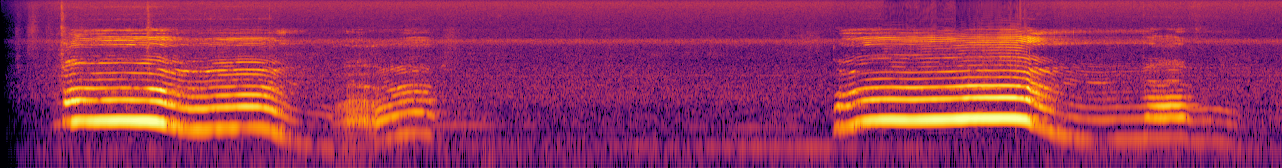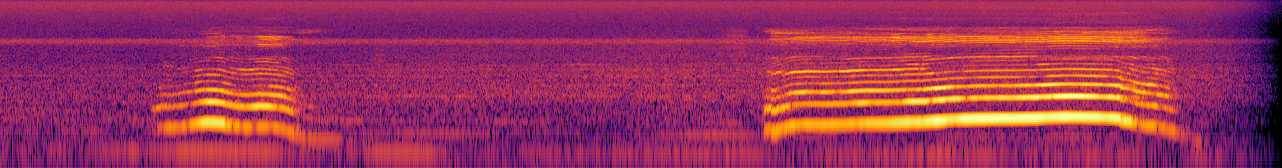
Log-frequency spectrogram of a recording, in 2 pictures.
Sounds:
animal, domestic animals, dog

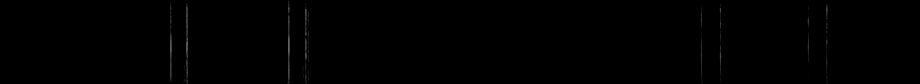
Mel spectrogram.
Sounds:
tick

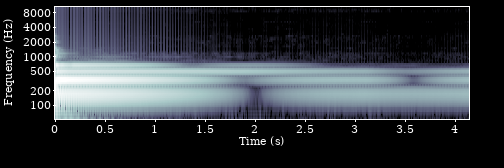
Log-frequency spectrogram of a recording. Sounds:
music, plucked string instrument, guitar, musical instrument, acoustic guitar

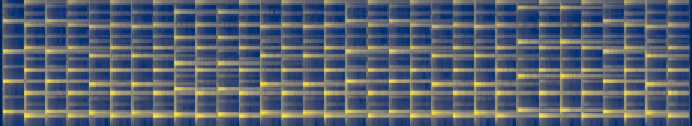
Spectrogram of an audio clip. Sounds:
alarm, ringtone, telephone

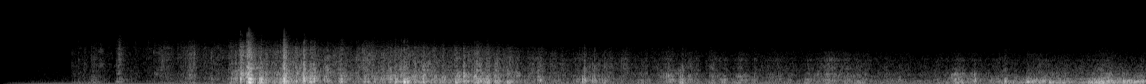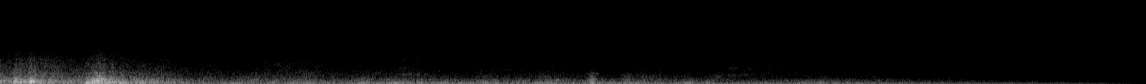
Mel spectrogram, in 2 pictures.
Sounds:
thunder, thunderstorm

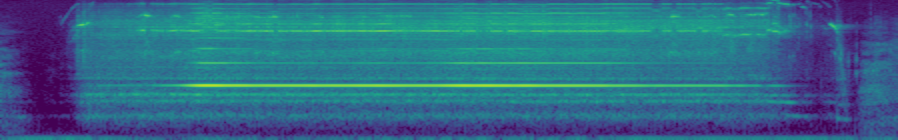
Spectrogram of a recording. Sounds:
musical instrument, music, wind instrument

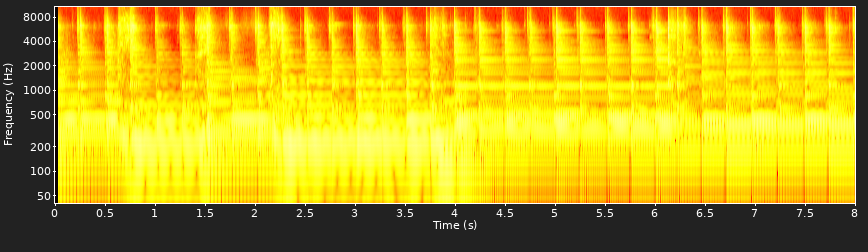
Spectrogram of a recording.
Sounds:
music, musical instrument, acoustic guitar, plucked string instrument, guitar

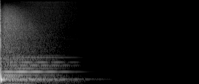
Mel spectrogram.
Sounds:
music, drum, percussion, snare drum, musical instrument

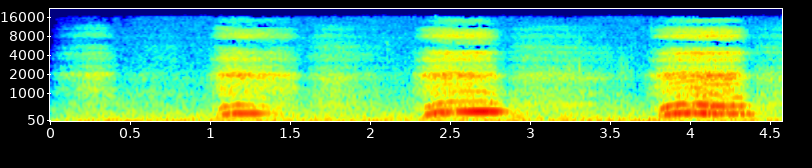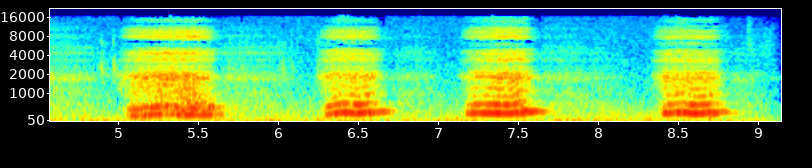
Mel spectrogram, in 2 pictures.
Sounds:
breathing, respiratory sounds

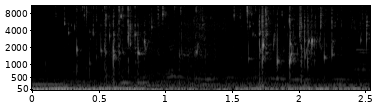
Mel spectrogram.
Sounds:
liquid, water

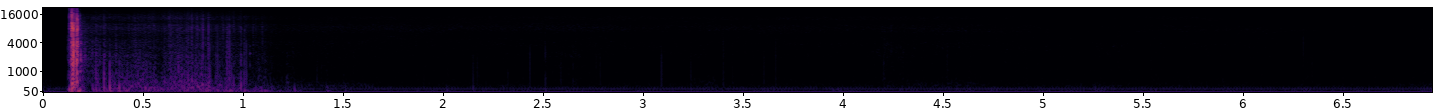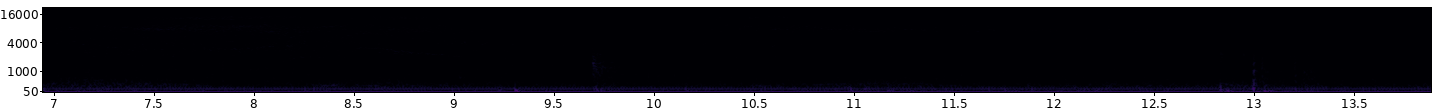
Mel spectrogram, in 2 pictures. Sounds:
fire

